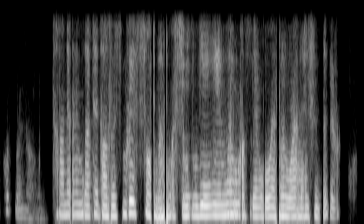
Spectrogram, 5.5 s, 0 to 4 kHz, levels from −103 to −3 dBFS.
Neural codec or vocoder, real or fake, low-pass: codec, 24 kHz, 1 kbps, SNAC; fake; 3.6 kHz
